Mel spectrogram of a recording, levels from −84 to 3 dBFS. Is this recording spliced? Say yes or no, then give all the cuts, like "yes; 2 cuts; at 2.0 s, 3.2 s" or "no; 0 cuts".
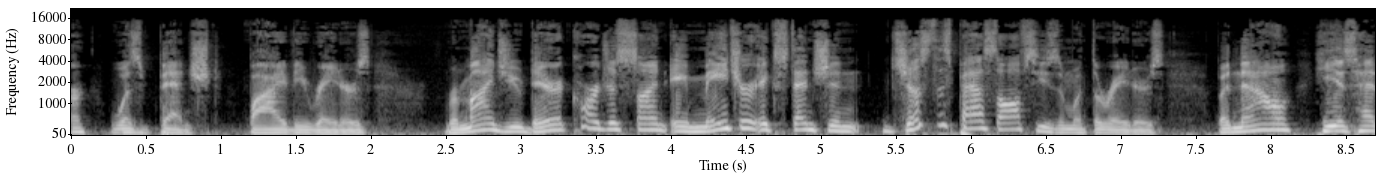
no; 0 cuts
